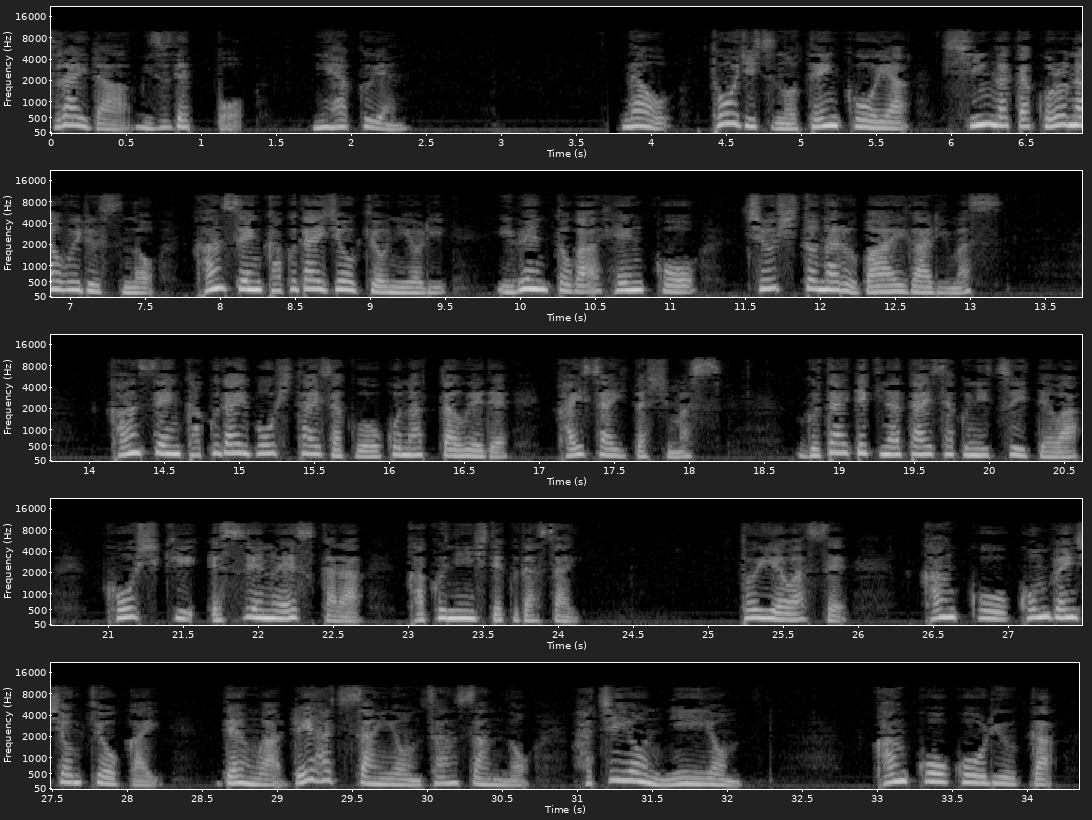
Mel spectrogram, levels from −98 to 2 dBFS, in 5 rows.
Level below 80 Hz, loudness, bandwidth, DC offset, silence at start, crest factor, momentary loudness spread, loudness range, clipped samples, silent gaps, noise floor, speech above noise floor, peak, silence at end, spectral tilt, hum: -68 dBFS; -31 LUFS; 10.5 kHz; under 0.1%; 0 s; 16 dB; 15 LU; 6 LU; under 0.1%; none; -74 dBFS; 44 dB; -16 dBFS; 0.2 s; -7 dB/octave; none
